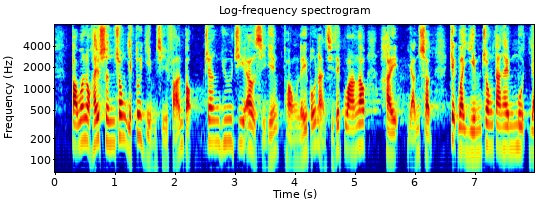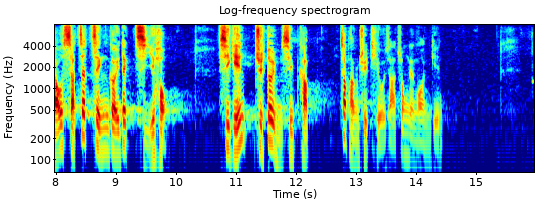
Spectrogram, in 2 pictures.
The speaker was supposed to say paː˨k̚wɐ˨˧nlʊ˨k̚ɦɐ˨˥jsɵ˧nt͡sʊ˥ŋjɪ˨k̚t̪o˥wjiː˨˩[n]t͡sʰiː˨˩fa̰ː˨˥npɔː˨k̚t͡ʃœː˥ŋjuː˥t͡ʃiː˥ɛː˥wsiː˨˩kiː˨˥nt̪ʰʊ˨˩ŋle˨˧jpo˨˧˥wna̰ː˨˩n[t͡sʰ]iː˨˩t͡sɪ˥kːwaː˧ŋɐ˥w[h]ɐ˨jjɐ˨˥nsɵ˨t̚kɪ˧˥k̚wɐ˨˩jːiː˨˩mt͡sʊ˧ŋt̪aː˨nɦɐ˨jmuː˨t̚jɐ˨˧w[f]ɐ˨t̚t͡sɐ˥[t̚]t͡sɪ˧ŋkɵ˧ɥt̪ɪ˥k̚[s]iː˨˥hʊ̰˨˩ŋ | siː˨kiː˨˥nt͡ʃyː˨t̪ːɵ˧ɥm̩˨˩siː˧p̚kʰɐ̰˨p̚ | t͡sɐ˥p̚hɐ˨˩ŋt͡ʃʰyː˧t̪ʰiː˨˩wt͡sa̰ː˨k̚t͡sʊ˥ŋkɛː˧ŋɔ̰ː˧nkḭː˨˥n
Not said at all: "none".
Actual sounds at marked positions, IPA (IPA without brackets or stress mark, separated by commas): m, t͡sʰ, h, s, t̚, t͡s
